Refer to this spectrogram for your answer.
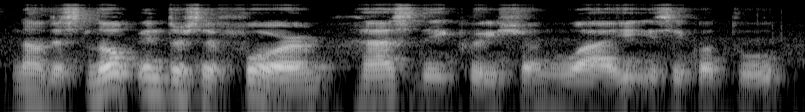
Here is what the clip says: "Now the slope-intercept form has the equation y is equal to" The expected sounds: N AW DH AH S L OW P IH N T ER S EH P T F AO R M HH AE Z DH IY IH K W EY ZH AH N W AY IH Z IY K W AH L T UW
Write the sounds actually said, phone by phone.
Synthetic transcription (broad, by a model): N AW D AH S L OW P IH N T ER S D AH F AO R M HH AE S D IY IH K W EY SH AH N W AY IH S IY K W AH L T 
